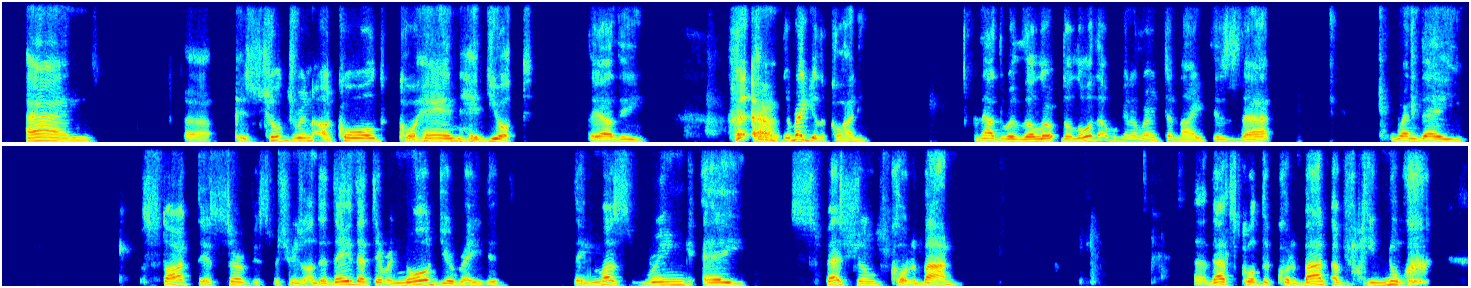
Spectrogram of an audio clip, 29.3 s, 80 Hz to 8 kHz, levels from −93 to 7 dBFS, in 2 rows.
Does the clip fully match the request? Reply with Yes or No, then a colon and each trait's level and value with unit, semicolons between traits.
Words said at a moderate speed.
No: slow, 105 wpm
